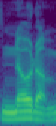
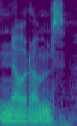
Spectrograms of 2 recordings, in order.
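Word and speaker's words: NOTAM: we're working on it film crew tech it's pronounced nodum yes i know and i know this but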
